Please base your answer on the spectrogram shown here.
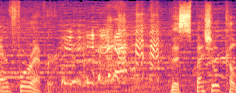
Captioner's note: laughs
